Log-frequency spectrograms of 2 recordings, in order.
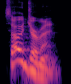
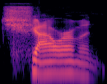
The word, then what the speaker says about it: Sjouwerman: of no before soan did I butcher your last name you did you pronounced it not Rainman but showerman easy not the Rainman but the shower man there okay that I'll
